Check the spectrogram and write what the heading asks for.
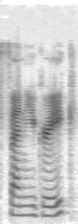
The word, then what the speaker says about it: fenugreek: I don't I'm not sure how to pronounce like fenugreek. Yeah, you got it pretty close. It's pronounced fenugreek.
